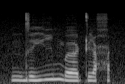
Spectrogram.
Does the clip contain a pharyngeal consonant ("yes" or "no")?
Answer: yes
